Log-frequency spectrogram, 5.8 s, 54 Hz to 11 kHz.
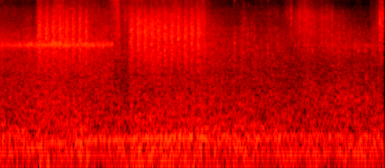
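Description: Tank cannon fire and shell impacts in a Company of Heroes 3 four-versus-four battle on the Oasis Depot map, with dense overlapping booms and rumbling blasts, loud and continuous throughout.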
